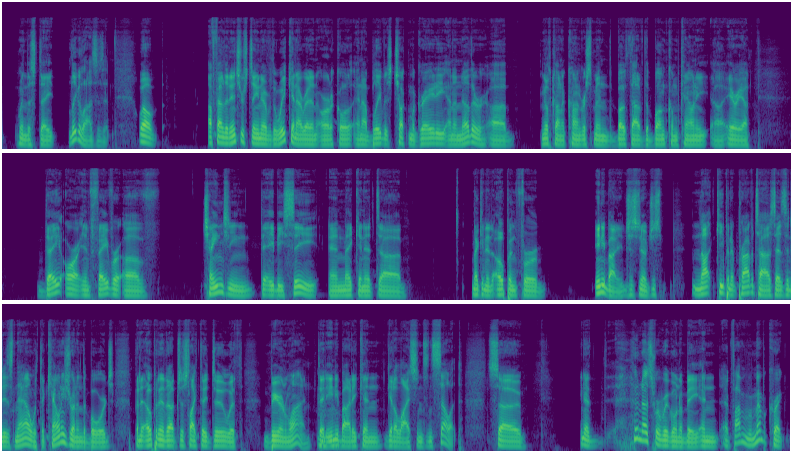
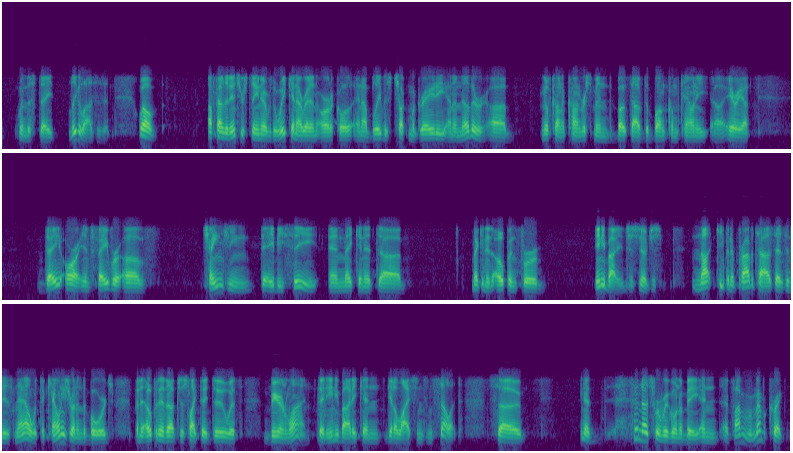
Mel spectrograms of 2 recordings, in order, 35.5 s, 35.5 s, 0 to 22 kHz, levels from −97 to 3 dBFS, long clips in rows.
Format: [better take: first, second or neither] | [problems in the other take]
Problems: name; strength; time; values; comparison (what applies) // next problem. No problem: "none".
first | phone-call audio; nothing above 3 kHz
